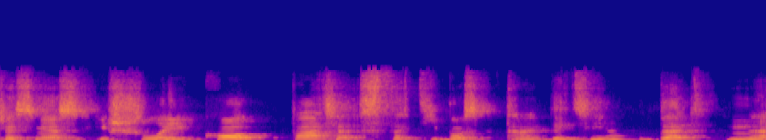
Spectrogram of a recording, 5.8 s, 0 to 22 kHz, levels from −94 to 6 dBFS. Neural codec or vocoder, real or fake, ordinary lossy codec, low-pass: none; real; Opus, 24 kbps; 10.8 kHz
